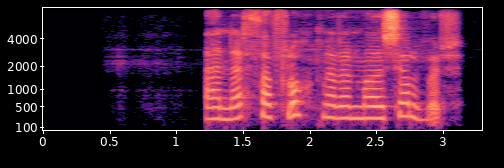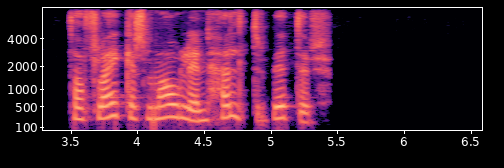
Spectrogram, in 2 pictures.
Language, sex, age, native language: Icelandic, female, 30-39, Icelandic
